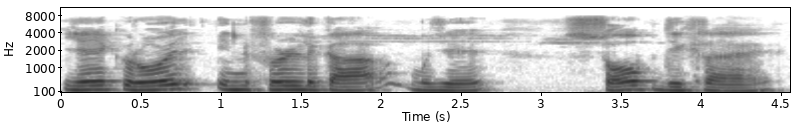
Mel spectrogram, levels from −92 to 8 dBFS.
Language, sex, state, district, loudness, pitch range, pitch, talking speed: Hindi, male, Bihar, Jamui, -20 LUFS, 135-160 Hz, 150 Hz, 130 wpm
